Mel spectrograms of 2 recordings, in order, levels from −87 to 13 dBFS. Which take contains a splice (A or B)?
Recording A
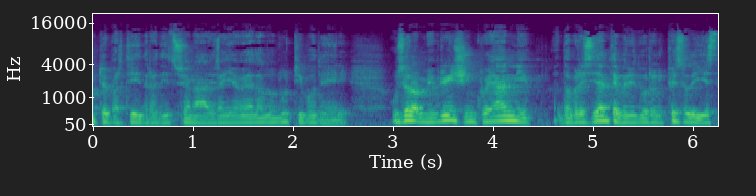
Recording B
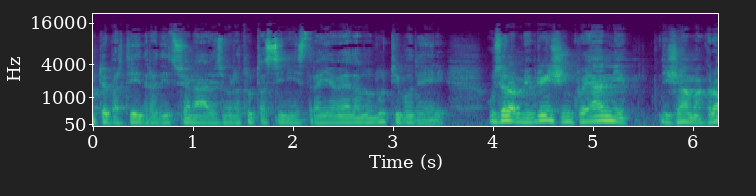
A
